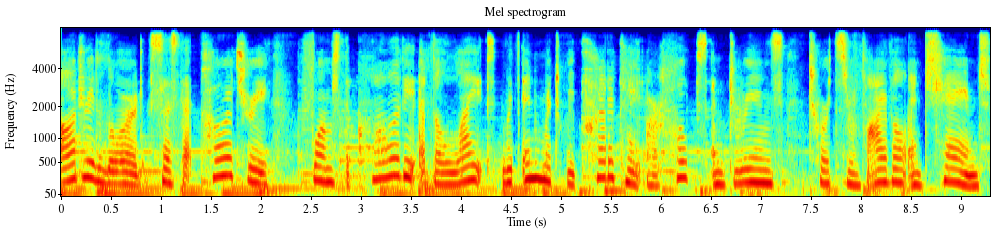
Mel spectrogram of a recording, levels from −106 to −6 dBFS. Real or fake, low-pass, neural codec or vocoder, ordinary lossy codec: fake; 7.2 kHz; codec, 44.1 kHz, 3.4 kbps, Pupu-Codec; Opus, 64 kbps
